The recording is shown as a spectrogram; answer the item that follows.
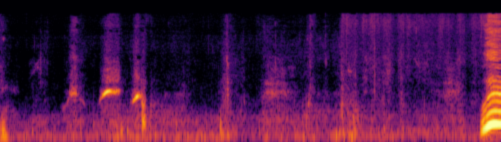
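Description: Quiet outdoor background with a few short, whistle-like chirps, rising in pitch, between one and two seconds in.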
